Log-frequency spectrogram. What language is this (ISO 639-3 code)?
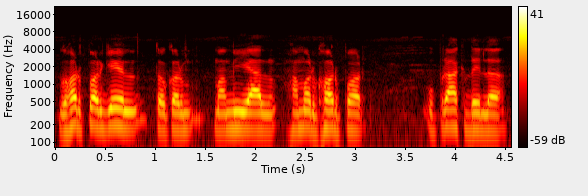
mai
